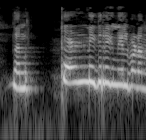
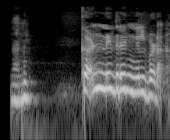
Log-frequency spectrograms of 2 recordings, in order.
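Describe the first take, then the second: First: Louder, higher, upset outburst; distraught angry shout. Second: Firm, angry order at usual pitch; stern dismissal. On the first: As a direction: drive her away, voice raised high. Repeats order, escalating. (ಸಂಕಟ, ಸಿಟ್ಟಿನಿಂದ ಕೂಗುವುದು) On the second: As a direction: order her away with force. Mother sends daughter out of sight. (ಸಿಟ್ಟಿನ ಗಟ್ಟಿ ಆದೇಶ) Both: Acted.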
